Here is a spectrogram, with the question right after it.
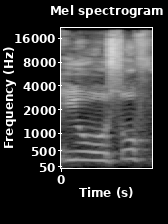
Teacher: Sebab kita waqaf, matikan fa. Maka bila kita matikan fa, mestilah keluar angin pada fa tu tuan-tuan.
